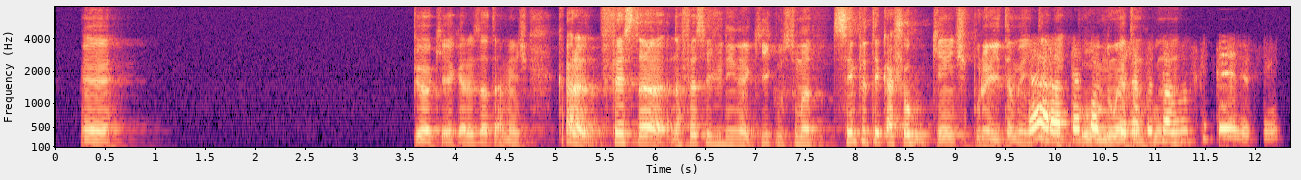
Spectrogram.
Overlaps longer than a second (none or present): present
